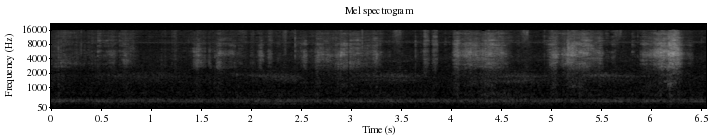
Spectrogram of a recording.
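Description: Faint soft rubbing of a plastic harmonic drive's gear rings being turned by hand, in a few short scrapes, over a steady low hum.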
